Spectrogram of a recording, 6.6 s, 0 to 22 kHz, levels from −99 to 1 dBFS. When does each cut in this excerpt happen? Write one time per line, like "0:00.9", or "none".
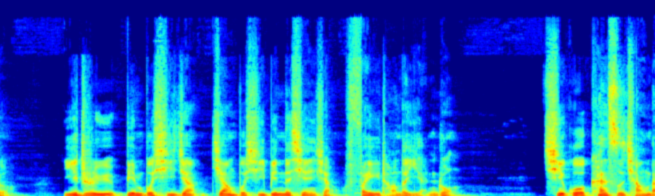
none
